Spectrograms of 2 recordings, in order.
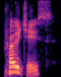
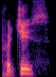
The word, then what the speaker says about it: produce: An address is the place where someone lives, while to address someone is to talk to them. To produce is to make something, whereas produce is the things you made. A good tip for this confusing problem is that If the stress is on the second syllable, so address or produce, it is usually a verb.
